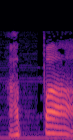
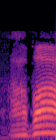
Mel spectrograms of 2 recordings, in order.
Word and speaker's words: 아빠: 하시옵소서 기도를 올리게 됩니다 아빠 아버지란 말을 사용했어요 옛날 개혁 성경에서는 아바 아버지 이렇게 됐습니다 근데 이제 개혁 계정에서는 발음을 정확하게 살렸어요 그래서 아빠 아버지데이 아빠라는게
